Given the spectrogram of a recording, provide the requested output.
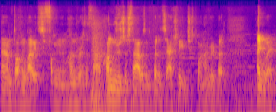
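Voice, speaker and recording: This man talks very fast in a flat monotone, his pitch very deep and low. Music plays in the background, and room echo is audible. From Netherlands. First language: Dutch. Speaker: gaming YouTuber. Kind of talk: casual vlog monologue. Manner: halting.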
